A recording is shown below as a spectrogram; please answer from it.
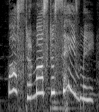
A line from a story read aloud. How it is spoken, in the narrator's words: the harp cried out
